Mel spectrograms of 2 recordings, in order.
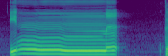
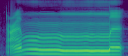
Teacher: Nun dan mim bertasdid dia ditahan dua harakat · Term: gunah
